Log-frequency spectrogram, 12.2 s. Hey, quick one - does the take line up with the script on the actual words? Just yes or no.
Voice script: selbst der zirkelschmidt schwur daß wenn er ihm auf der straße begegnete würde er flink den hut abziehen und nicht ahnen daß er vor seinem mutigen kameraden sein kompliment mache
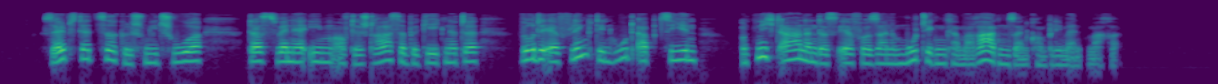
yes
